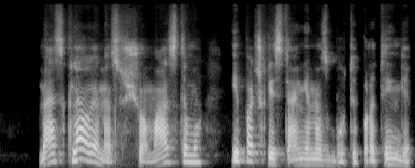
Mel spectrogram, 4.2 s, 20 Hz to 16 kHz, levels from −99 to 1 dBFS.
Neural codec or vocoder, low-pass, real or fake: codec, 44.1 kHz, 7.8 kbps, DAC; 14.4 kHz; fake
